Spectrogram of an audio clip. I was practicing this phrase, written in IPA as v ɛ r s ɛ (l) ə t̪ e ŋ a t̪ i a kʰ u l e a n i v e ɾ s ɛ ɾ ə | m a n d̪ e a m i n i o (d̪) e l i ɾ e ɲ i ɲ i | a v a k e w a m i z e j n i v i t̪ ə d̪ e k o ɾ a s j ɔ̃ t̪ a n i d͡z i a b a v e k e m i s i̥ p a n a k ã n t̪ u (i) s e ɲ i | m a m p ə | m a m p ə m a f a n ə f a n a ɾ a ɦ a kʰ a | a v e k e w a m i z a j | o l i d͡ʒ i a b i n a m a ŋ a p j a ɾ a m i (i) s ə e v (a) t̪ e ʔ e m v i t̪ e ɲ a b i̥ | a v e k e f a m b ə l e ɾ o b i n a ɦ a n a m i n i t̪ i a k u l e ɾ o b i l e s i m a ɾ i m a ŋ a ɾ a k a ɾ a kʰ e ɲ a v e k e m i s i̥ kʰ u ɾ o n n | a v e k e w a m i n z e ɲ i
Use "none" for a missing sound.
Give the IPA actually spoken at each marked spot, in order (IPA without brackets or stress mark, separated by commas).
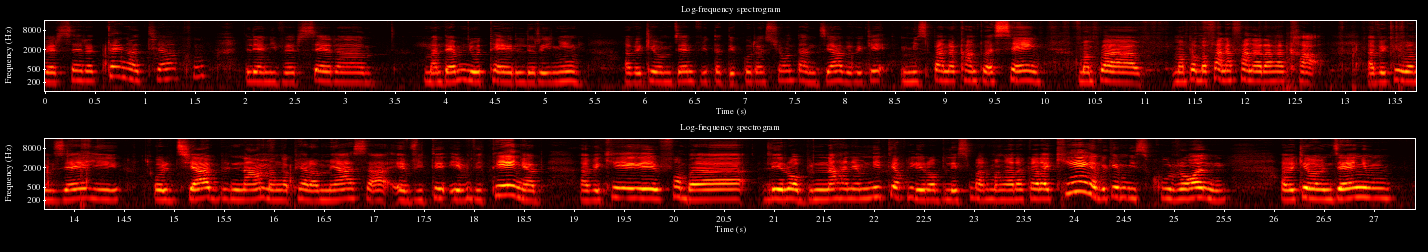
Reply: ɾ, t̪, a, a, i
